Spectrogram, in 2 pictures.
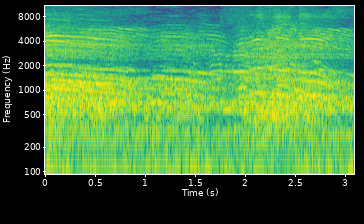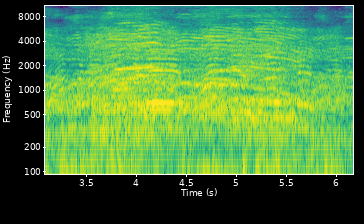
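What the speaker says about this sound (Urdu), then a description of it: "اس سے بلند اور بہتر صلوات۔" A large crowd at a religious gathering recites salawat aloud in unison, a loud, sustained swell of many voices chanting together in waves.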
